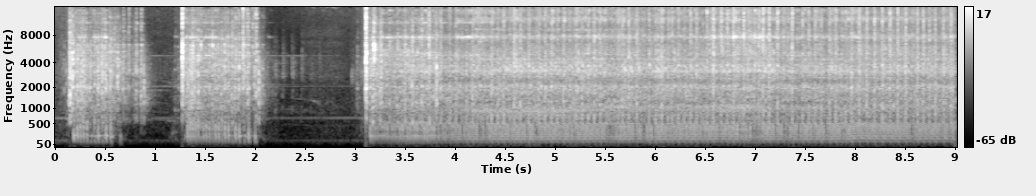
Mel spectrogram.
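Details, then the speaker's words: Ryobi two-stroke weedeater found roadside, first run after reassembly: coughs, catches, idles fine but bogs at full throttle; owner suspects heavy three-string trimmer head. "so the weed eater runts and idols fine it seems like it's bogging down a little bit whenever I give it on full throttle"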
